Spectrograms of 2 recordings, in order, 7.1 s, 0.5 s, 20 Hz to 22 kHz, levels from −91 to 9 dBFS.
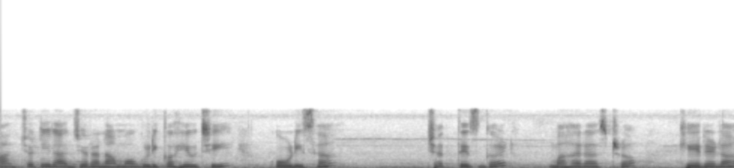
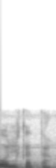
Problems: background sounds at intervals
